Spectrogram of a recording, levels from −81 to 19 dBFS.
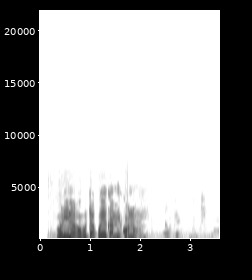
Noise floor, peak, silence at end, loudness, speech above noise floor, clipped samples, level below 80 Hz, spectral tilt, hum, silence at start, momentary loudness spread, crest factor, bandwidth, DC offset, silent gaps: -57 dBFS; -2 dBFS; 0.8 s; -16 LUFS; 42 dB; under 0.1%; -54 dBFS; -10.5 dB/octave; none; 0.35 s; 11 LU; 16 dB; 5.2 kHz; under 0.1%; none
